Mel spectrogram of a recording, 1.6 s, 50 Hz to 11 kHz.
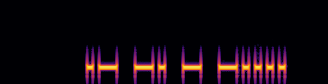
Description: Morse code, heard as a keyed tone, about 38 wpm, 700 Hz. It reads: ANT6
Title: Common Cut Numbers - 4-Digit 40wpm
